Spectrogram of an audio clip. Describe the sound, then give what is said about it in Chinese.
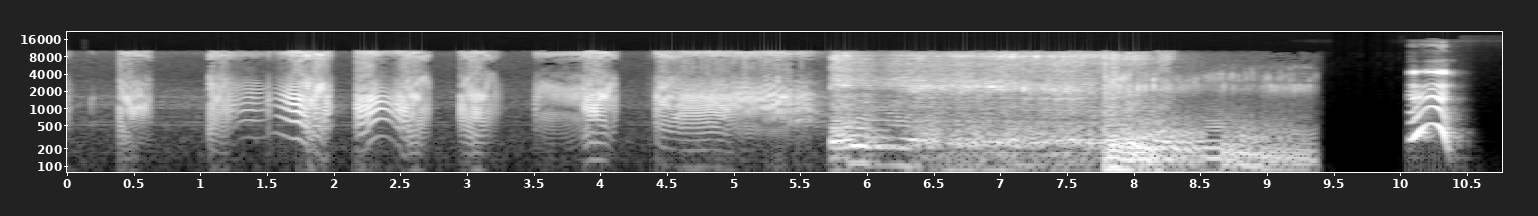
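In a toilet, a rapid string of short, loud farts with squeaky pitch bends, then one long, rough, sputtering fart lasting several seconds, a pause, and a final brief toot. “别放屁了，好臭啊，现在厕所里好臭，你的臭屁味和大便味混合在一起，超级臭的。”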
